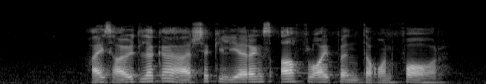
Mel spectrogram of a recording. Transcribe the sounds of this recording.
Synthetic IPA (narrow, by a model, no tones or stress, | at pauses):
ɦəjsɦœwdələkəɦærsəkyliəɾəŋsɐflɑːjpəntəʔɑ̰ːnfɑːr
